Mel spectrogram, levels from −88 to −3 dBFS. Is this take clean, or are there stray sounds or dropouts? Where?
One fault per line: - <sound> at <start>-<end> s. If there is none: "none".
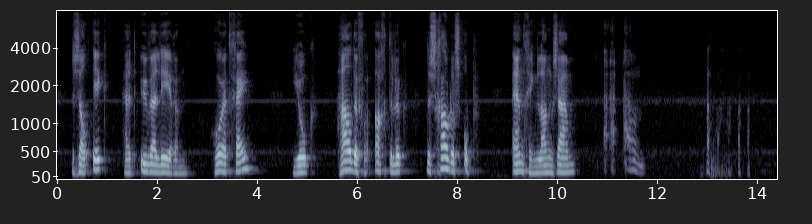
- throat clearing at 10.7-11.8 s
- laugh at 12.9-13.9 s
